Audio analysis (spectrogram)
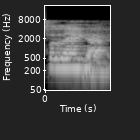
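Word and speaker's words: Fulaga: Yep, it's Falanga. It's a bit like Nandi. You know, they pronounce the N.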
